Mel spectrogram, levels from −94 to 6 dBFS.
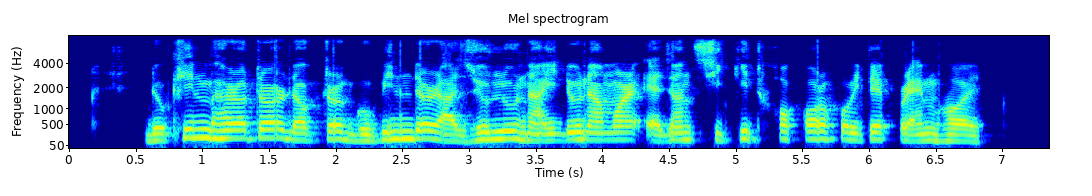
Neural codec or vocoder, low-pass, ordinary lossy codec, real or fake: codec, 16 kHz, 8 kbps, FunCodec, trained on LibriTTS, 25 frames a second; 7.2 kHz; Opus, 64 kbps; fake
